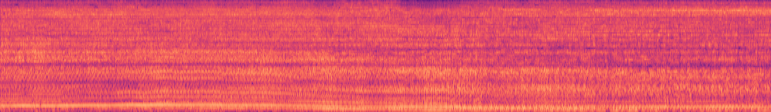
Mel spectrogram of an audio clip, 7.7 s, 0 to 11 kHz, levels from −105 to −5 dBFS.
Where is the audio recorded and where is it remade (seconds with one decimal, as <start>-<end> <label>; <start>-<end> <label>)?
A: 0.0-4.0 recorded; 4.0-4.6 remade; 4.6-7.7 recorded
